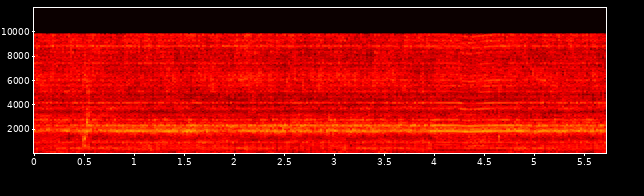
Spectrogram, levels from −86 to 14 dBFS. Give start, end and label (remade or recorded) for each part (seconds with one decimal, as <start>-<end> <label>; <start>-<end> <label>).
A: 0.0-4.0 remade; 4.0-4.8 recorded; 4.8-5.7 remade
